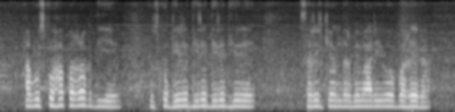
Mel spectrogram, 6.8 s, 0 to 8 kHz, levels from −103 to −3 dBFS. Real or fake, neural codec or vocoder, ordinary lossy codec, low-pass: real; none; none; none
